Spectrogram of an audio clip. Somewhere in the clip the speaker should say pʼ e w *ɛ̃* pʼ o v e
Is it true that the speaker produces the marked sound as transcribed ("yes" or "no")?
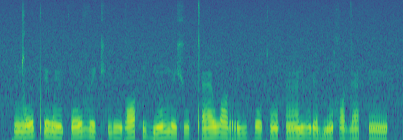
no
